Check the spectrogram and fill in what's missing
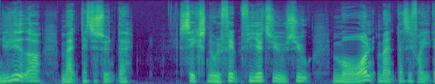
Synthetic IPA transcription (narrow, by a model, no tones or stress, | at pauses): nyhe̝ð̰ˠɐmæn̰d̥æt͡sʰe̝lsøn̰d̥æ | seɡ̥snɔ̽lfem̰fiːɐt͡sʰyːʊəsyʊ̰ | mɒːnmæn̰d̥æt͡sʰe̝fʁɛ̰ːd̥æ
